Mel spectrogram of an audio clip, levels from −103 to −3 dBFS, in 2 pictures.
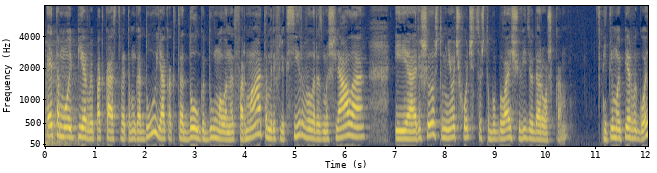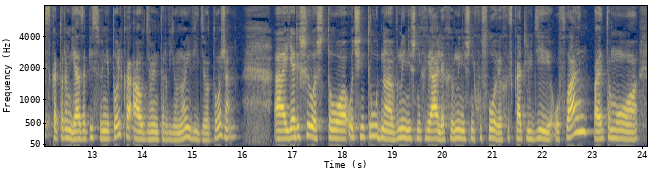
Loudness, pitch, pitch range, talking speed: -17 LUFS, 175 Hz, 165-200 Hz, 140 wpm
